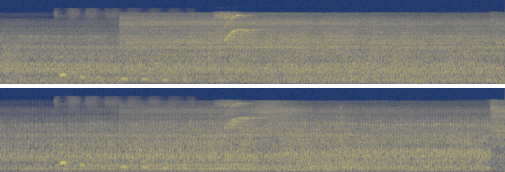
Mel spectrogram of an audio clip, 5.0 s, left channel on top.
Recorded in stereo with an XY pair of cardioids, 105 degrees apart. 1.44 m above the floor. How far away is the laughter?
About 2.5 m.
